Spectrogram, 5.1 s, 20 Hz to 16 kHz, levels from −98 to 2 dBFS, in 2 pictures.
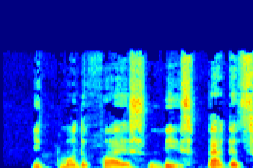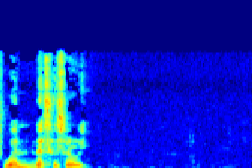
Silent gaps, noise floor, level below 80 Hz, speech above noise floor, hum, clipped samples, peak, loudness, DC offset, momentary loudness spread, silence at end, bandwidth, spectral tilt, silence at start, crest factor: none; -74 dBFS; -72 dBFS; 50 dB; none; under 0.1%; -6 dBFS; -24 LUFS; under 0.1%; 12 LU; 1.7 s; 11.5 kHz; -2.5 dB/octave; 0.35 s; 22 dB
